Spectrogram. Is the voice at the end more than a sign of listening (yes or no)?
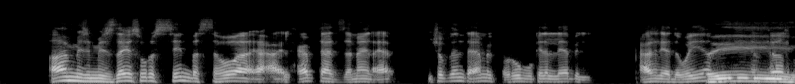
yes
